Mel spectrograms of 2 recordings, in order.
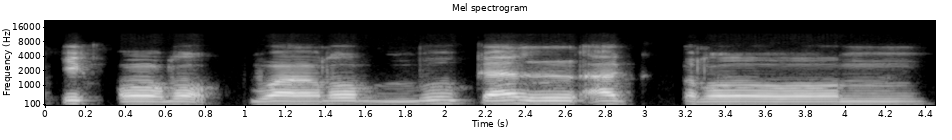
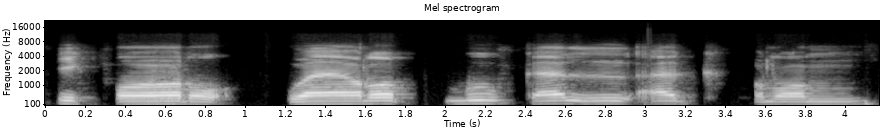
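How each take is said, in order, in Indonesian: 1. Akhirannya ditarik dan dipanjangkan. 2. Akhirannya pendek dan berhenti dengan bersih. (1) "Jangan iqra wa rabbukal akram" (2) "pendek ya, jangan dipanjangin"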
